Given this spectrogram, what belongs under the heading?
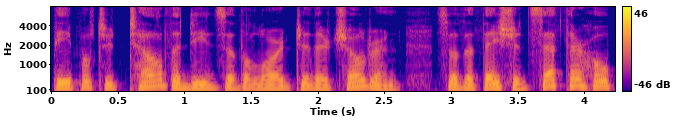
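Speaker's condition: No condition

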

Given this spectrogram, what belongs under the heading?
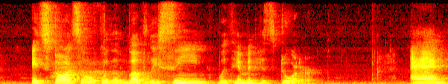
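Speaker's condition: No condition

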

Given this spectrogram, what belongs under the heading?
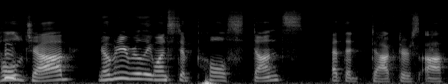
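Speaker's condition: No condition

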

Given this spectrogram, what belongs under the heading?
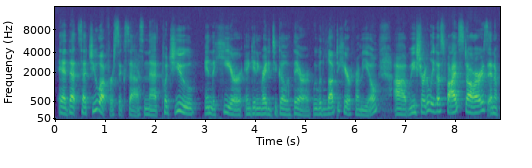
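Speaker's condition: No condition

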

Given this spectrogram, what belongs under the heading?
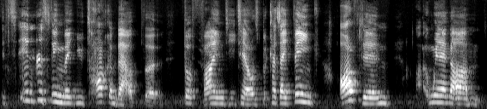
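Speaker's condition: Cerebral palsy; ride-sharing like Uber an obstacle

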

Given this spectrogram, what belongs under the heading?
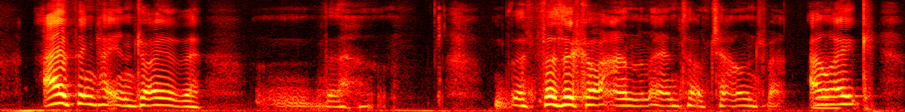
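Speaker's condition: Cerebral palsy; affects verbal speech

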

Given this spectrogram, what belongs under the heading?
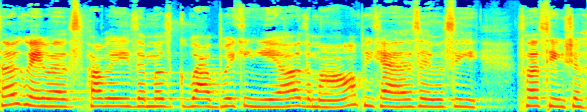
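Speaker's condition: Down syndrome; congenital

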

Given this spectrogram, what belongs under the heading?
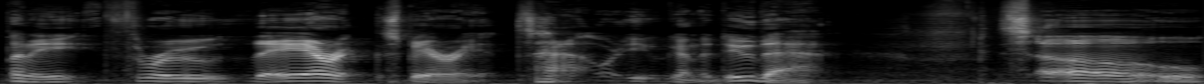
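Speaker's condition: Voice disorder; acquired voice disorder

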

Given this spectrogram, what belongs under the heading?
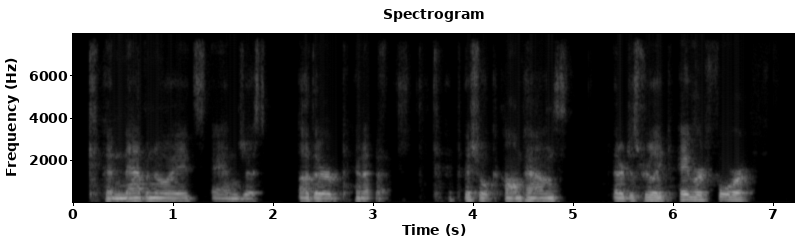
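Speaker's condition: Stuttering; lifelong stutter, cannabis reported to help stuttering; blocks

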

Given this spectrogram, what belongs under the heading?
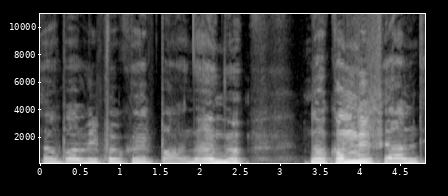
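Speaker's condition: Cerebral palsy; 26 years since onset, mild, long walks tiring, most tasks possible but very energy-consuming

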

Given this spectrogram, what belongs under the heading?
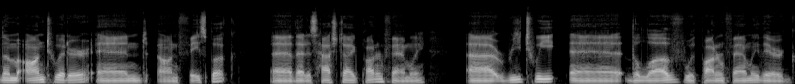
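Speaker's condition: No condition

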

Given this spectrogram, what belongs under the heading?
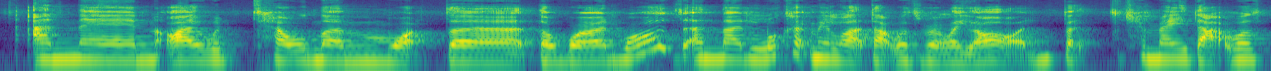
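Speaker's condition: Deafness, profound; born deaf

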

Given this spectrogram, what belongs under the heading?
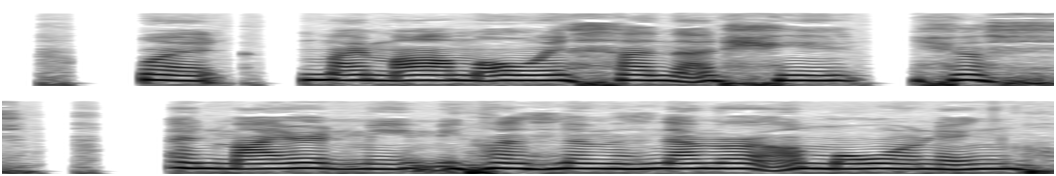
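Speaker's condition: Cleft palate; congenital

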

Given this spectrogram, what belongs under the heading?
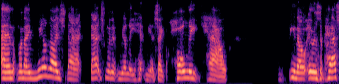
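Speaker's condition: Bilateral cleft lip and palate; congenital

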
